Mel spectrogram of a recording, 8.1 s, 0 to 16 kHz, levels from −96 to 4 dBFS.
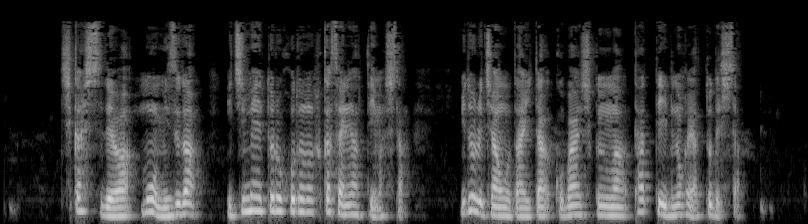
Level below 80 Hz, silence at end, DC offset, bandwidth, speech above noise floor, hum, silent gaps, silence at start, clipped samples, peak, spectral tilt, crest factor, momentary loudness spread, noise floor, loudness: -66 dBFS; 0.65 s; under 0.1%; 11.5 kHz; 45 dB; none; none; 0.65 s; under 0.1%; -6 dBFS; -6 dB/octave; 18 dB; 13 LU; -67 dBFS; -23 LUFS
